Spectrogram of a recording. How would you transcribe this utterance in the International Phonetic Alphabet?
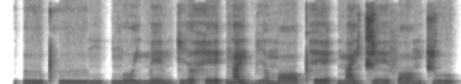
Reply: ʔɯː˩pʰɯː˩ŋ | ŋoː˩jmeː˧˩mki˧˥ə̯ heː˧˥t̚ŋa˥˨j bi˧ə̯mɔː˧pʰeː˥˨t̚ ma˧˥jt͡ɕeː˩˧fɔː˥˨mt͡ɕu˥˨

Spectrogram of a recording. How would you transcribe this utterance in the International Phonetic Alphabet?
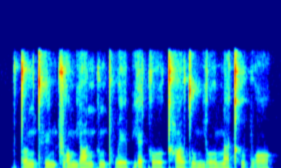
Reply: t̪ɤ˧˥ŋt̪ʰy˨˩n ʈ͡ʂwɔ˥˩mjɑ˧˥ŋkɤ˧ŋpʰwe˨˩ɪ̯ pjɛ˥˩ko˧˥ʊ̯kʰɑ˧˥ʊ̯ t̪u˨˩ mjo˧˥ʊ̯mä˨˩ kʰu˥pwɔ˥˩

